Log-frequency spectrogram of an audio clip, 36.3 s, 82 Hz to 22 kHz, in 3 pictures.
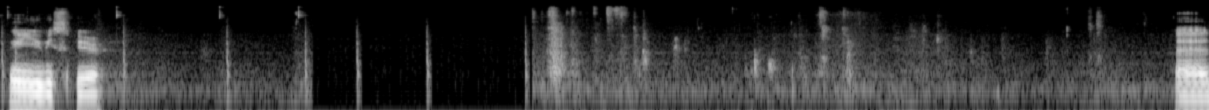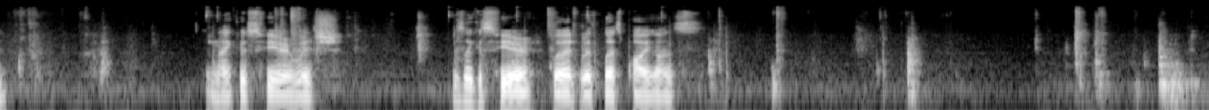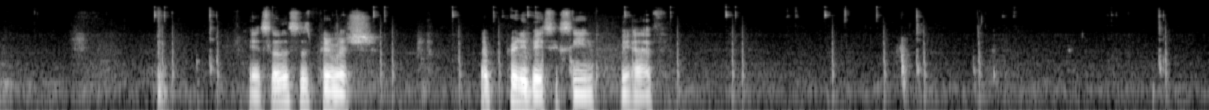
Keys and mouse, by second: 1.1-6.0 drag, 5.8 shift+a, 16.5-18.8 drag, 19.3-21.0 middle drag, 21.3 shift+a, 26.2 click, 26.5 middle click, 27.4-33.3 drag, 33.3-35.2 middle drag, 35.7-36.2 middle drag.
